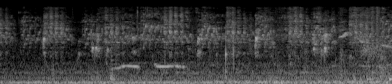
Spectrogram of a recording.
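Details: Young pet birds, chicks grown in a clay-pot nest in an indoor cage, give thin, high chirps and two drawn-out whistles over a steady indoor hum.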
